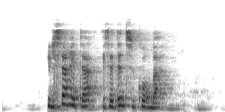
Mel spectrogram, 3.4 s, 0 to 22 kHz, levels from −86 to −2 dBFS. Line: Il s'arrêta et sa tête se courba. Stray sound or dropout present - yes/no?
no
